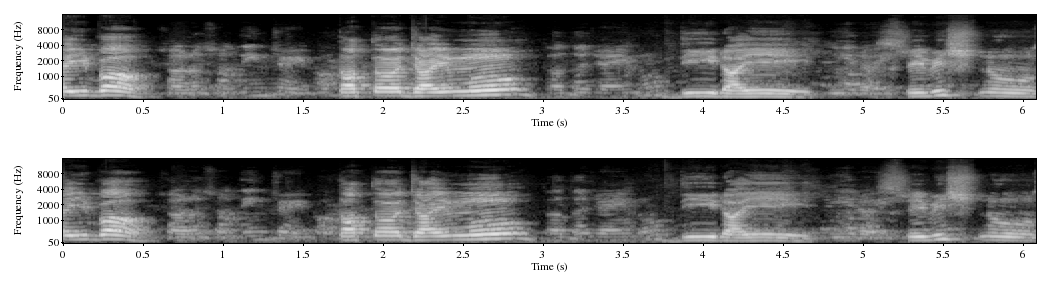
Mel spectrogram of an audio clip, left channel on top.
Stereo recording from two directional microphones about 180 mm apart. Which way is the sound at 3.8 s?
25° left (ahead or behind).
